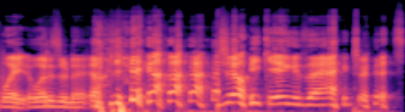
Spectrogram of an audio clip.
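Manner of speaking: high, loud laughter through the words; laughing loudly. Real, not acted. Laughing at his own mix-up, loud and high. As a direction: crack up while asking. Laughing fit over a name.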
